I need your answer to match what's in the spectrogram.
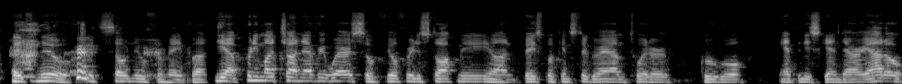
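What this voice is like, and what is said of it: New Jersey accent. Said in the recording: “He's got the Jersey accent”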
